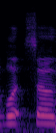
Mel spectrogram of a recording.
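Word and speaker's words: Blitzø: is it stallis also blitzo the O is silent yeah I mean obviously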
